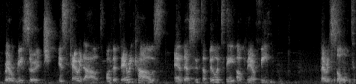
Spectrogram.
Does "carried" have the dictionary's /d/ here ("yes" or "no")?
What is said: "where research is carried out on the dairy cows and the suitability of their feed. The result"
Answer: yes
